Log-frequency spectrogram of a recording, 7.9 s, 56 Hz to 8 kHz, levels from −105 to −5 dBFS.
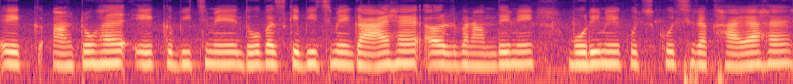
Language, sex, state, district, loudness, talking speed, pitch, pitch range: Hindi, female, Chhattisgarh, Bilaspur, -17 LUFS, 165 wpm, 185 Hz, 180-190 Hz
